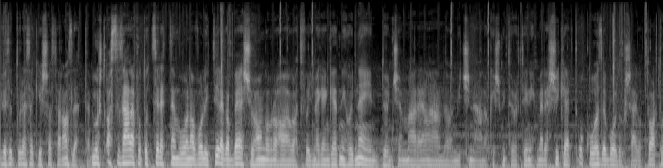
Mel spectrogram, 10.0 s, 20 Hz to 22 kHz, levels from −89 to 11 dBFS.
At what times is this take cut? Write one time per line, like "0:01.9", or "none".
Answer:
0:01.4
0:09.0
